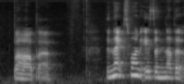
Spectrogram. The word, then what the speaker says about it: Barbour: So it's not Barbour, it's Barber. Barber.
